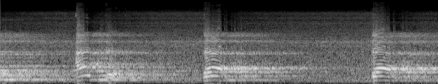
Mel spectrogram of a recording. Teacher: ujung lidah menyentuh pangkal gigi seri atas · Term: dal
